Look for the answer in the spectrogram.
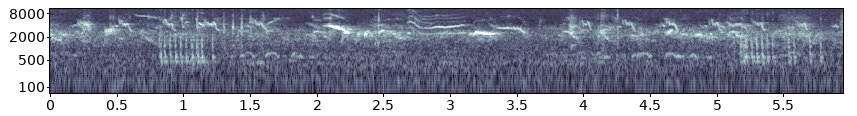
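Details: Brahminy starling (myna) in Aurangabad, India, giving a busy, chattering song of quick high squeaks, short slurred whistles and rasping notes, with other birds twittering in the background.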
